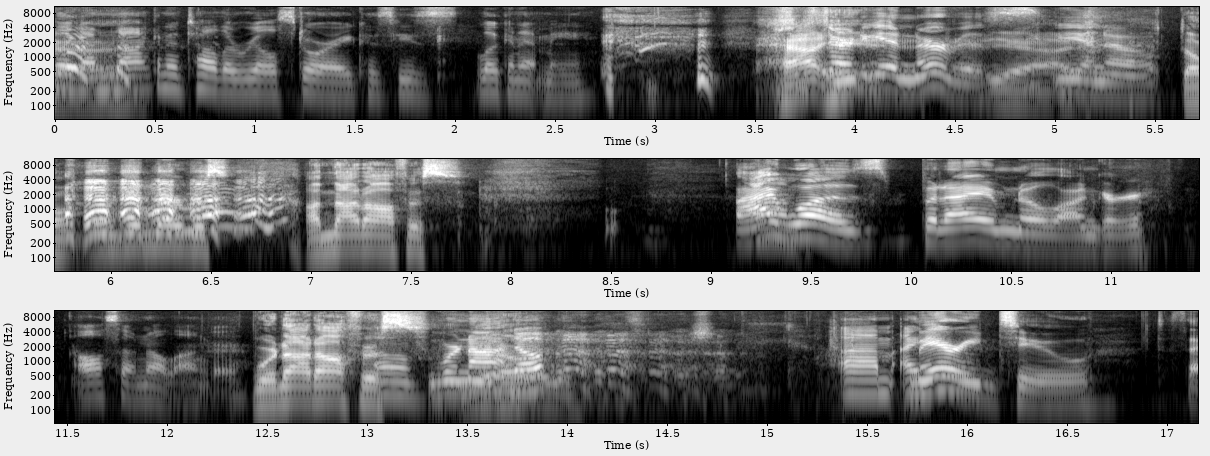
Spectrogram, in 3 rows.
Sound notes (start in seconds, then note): 5.8 laugh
